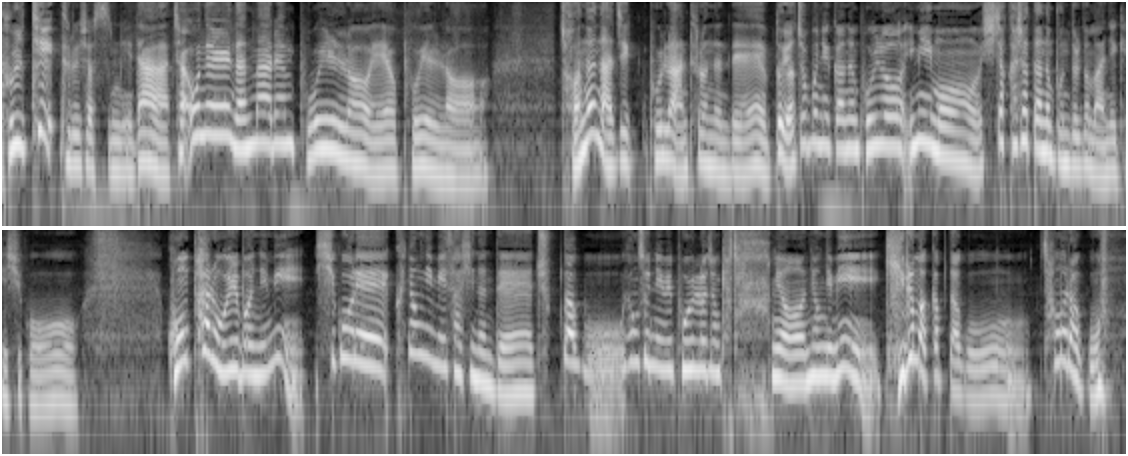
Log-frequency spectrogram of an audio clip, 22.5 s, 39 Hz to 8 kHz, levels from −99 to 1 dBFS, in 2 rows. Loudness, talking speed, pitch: -17 LUFS, 270 characters per minute, 225 Hz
